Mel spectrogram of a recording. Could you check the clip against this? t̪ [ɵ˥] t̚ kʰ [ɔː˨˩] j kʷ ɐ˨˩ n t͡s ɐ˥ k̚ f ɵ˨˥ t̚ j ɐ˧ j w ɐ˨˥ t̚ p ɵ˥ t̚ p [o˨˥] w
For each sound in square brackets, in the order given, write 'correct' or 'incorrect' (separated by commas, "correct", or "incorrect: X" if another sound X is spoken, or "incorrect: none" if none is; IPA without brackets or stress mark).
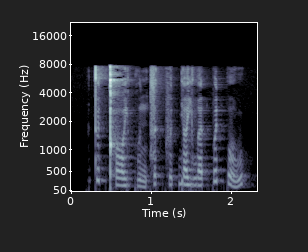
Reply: correct, incorrect: ɔː˨, correct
